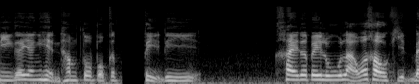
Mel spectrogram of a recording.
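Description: At 1.22 s the speech just drops out for about 230 ms, back at 1.45 s. That's a playback stall: the player most likely ran dry of buffered data, or its thread got held up, so there was nothing to send out for that gap.

Right after, from 1.45 to 3.77 s, you get time-compressed catch-up. The player trims its backlog by snipping out tiny slices and cross-fading the joins, so the speech runs about 1.1 times fast at normal pitch.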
